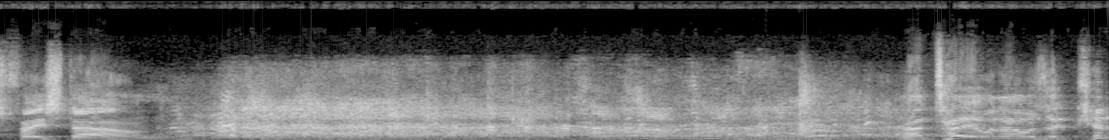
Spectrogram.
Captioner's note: audience laughs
